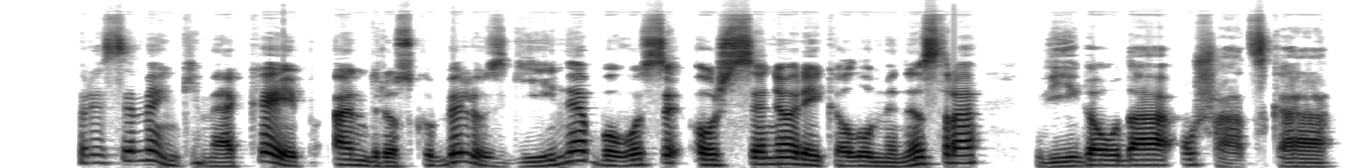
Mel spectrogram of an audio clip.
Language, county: Lithuanian, Kaunas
